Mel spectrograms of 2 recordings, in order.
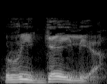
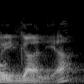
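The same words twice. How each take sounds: First: The middle A sounds like its letter name. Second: The middle A is a short vowel. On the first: The speaker calls it right. "You say regalia. ... So that letter A takes its name as the sound" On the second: The speaker calls it wrong. "You don't say regalia"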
